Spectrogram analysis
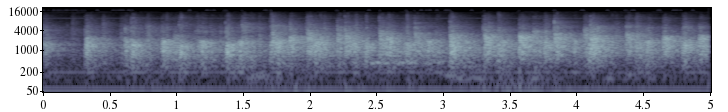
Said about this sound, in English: Oh, you can clap for her.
